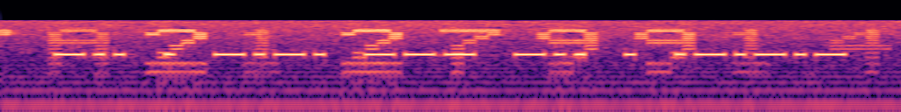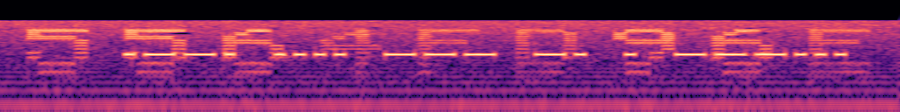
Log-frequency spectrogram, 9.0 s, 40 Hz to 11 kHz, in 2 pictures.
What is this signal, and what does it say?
Morse code, heard as a keyed tone, about 23 wpm, 720 Hz, with noise. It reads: DECODE. PHONE:
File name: radiocap / REC z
